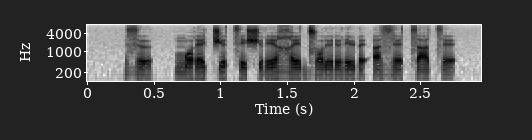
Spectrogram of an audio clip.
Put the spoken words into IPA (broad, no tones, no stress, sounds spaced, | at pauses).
z ə | m ɔ ɾ ɛ t͡ʃ ɘ t͡s e ʃ ɘ ɾ e ʁ e d͡z ɔ ɾ ɘ ɾ ɘ ɾ e ɽ ɛ ʔ a z ɛ t͡s a t͡s ɛ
